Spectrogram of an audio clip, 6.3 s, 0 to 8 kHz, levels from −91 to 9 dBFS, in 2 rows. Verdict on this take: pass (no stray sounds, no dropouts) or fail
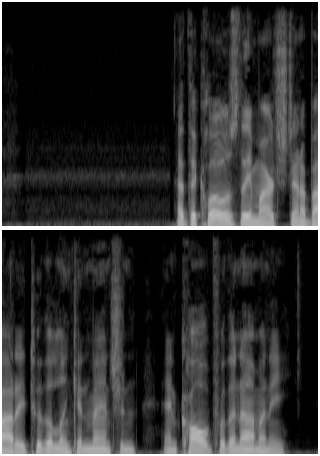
pass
